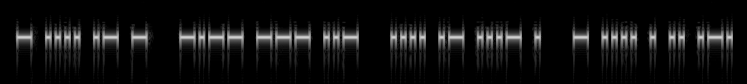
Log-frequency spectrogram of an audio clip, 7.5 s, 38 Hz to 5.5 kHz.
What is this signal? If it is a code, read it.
Morse code, heard as a keyed tone, about 25 wpm, 600 Hz. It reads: THAT YOU HAVE THEIR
